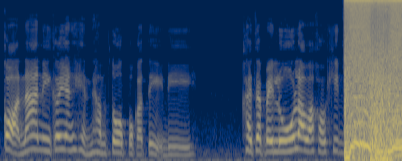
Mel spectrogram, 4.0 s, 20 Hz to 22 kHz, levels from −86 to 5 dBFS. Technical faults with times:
3.45-4.02 wrong sample width

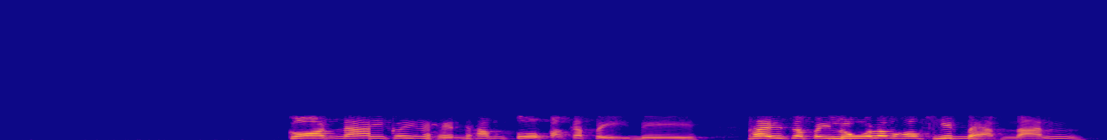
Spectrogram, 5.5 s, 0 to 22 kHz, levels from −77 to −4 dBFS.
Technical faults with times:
1.85 audio missing between chunks
2.68-2.82 AMR bit errors
3.75 audio missing between chunks
4.62-4.78 AMR bit errors

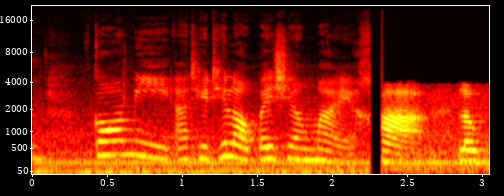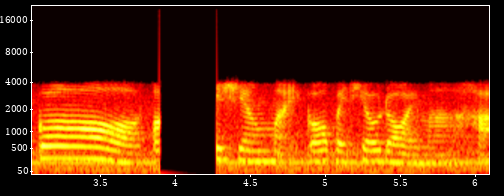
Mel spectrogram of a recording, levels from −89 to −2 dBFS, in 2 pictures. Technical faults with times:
2.25-6.09 input switched to a poorer device
3.89-4.27 audio dropout to silence

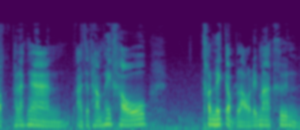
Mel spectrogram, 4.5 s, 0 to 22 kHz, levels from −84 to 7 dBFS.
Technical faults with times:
0.00-4.50 MP3 compression

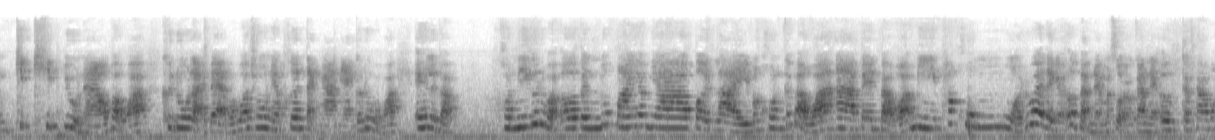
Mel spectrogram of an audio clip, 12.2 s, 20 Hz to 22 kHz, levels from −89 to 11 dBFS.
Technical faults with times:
6.67-6.69 repeated frames
8.66-8.69 repeated frames
10.61-10.64 repeated frames

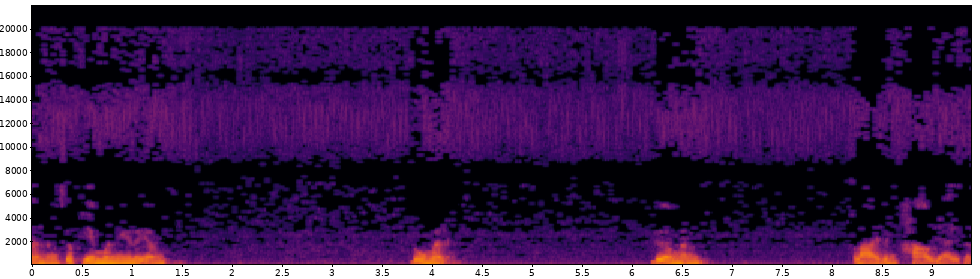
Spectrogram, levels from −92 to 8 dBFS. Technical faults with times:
0.00-9.39 WMA compression

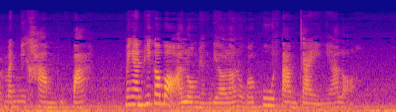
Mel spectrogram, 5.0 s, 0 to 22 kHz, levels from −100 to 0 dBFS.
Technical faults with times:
0.00-4.95 HE-AAC compression

